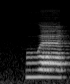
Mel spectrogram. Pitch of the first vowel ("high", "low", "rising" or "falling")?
high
